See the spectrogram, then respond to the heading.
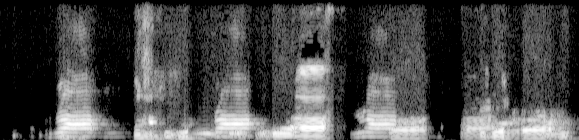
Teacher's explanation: পারছেন নুন >> তারপরে দেখেন র র জিহবার কিনারা ও >> উল্টা পিঠ এবং সামনে উপরে দাঁতের সাথে লাগিয়ে উচ্চারিত হয় র এই জীব জিবটা উল্টো করেন ওর গোড়াটা উপরের দাতের সাথে লাগিয়ে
